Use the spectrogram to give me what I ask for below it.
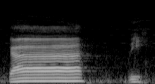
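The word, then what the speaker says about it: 가디: Es la primera vez que tenemos una pronunciación sencilla para un Pokémon tan hermoso. Gabi. Gadi. Ah, Gadi. Gadi.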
